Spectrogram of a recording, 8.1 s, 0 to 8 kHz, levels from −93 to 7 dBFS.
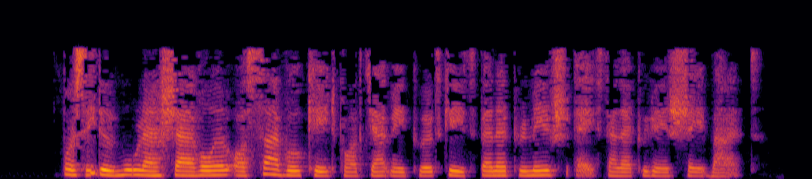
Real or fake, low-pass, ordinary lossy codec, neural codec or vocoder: fake; 7.2 kHz; MP3, 24 kbps; codec, 16 kHz, 0.5 kbps, FunCodec, trained on LibriTTS, 25 frames a second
